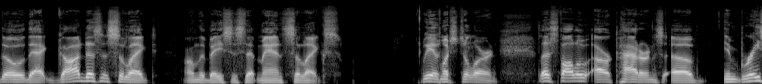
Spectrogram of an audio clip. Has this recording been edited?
yes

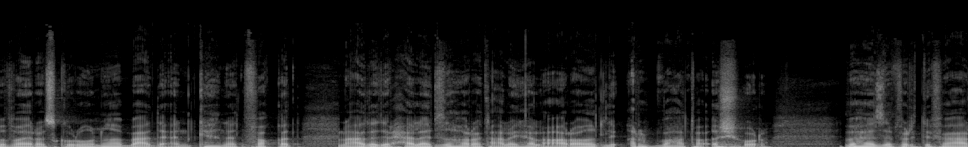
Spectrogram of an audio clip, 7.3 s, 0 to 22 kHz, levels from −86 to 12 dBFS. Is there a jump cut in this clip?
yes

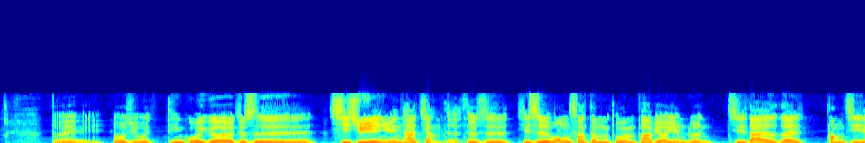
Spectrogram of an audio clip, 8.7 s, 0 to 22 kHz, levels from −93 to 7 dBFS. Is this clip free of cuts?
no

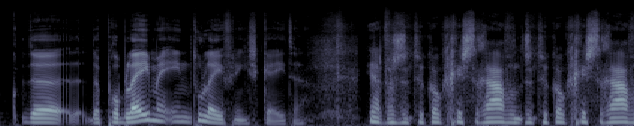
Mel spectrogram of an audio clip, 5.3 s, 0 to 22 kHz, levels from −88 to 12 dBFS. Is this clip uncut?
no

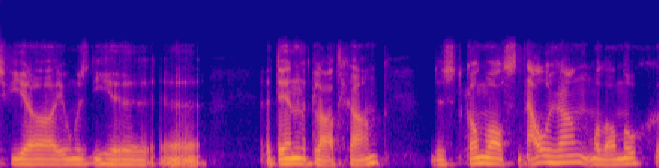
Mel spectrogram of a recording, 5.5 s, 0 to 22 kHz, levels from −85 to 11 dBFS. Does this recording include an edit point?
no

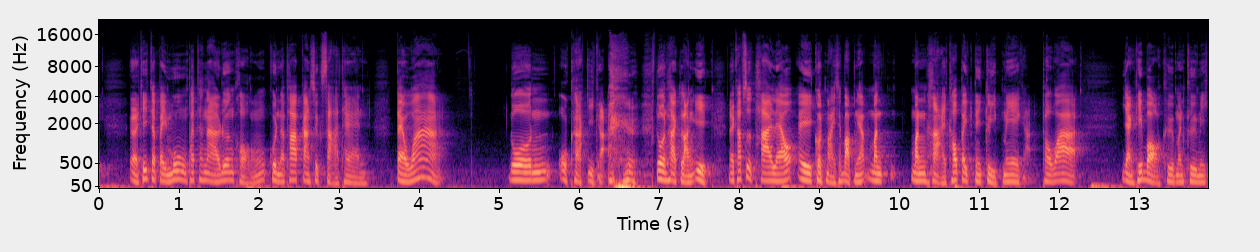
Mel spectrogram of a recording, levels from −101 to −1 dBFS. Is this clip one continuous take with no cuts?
yes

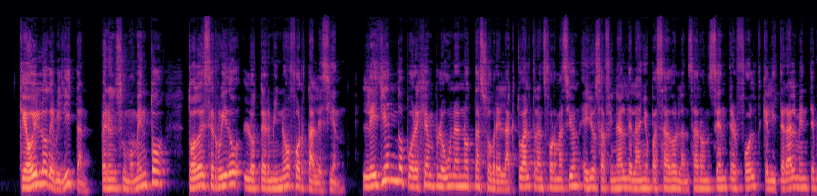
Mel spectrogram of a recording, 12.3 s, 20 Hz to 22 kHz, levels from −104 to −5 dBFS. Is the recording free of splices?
yes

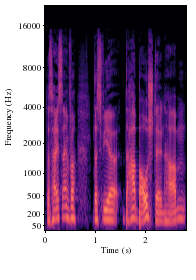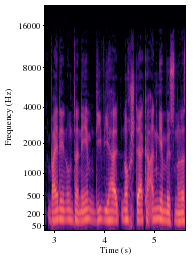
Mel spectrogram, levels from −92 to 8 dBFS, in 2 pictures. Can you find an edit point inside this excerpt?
no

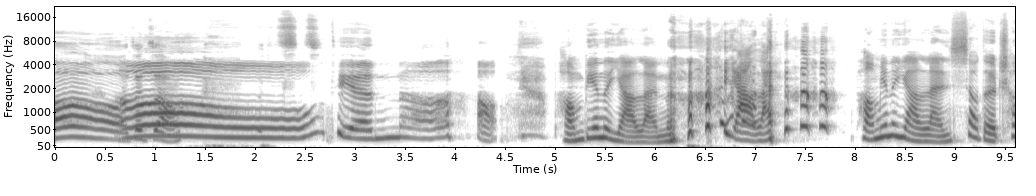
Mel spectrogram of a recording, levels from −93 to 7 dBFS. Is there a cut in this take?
no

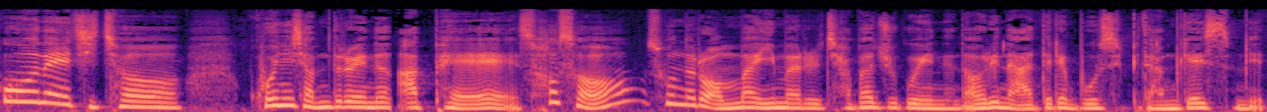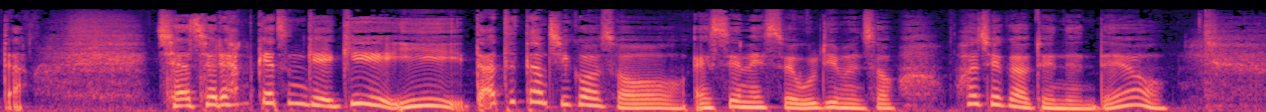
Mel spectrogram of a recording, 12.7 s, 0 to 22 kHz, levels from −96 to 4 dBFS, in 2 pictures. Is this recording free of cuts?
no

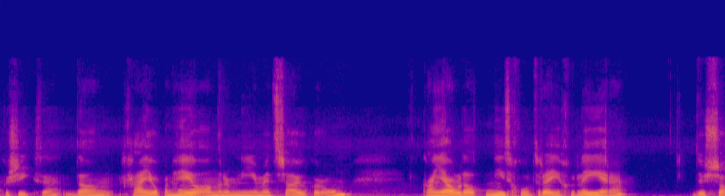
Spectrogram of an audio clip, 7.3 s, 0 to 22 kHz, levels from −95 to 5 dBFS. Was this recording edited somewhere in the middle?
yes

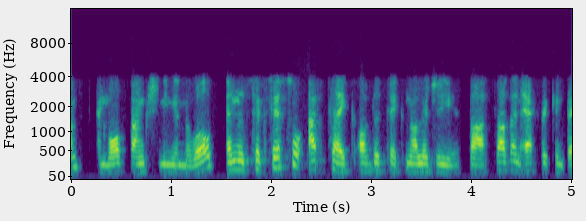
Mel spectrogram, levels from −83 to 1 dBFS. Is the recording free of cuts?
no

